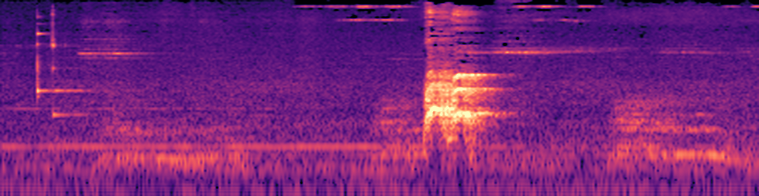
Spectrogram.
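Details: A Shih Tzu, reacting to its owner's artwork, gives a single sharp, harsh bark after a soft chime-like ring.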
